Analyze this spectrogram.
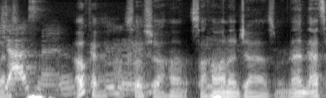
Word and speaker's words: Shaghana: No, it's Shaghana.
